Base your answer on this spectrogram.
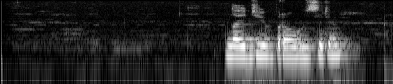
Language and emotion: Russian, neutral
